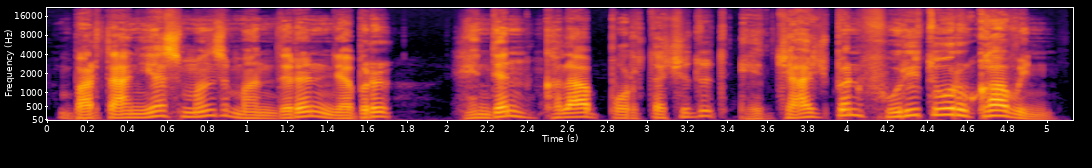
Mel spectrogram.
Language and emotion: Kashmiri, angry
